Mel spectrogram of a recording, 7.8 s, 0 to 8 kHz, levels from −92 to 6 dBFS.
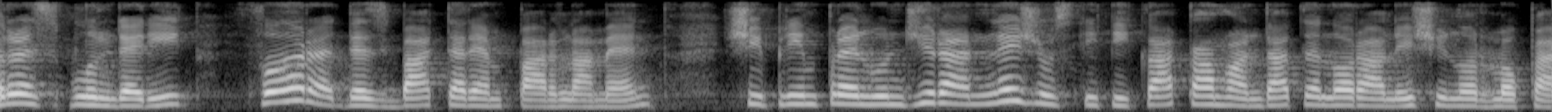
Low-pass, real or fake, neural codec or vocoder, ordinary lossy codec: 7.2 kHz; fake; autoencoder, 22.05 kHz, a latent of 192 numbers a frame, VITS, trained on one speaker; none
